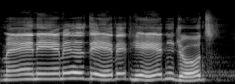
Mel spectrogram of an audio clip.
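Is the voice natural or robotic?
robotic. It is said in a robotic voice. The speaker plays a hologram. "I'm trying to do eighties robot voice"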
